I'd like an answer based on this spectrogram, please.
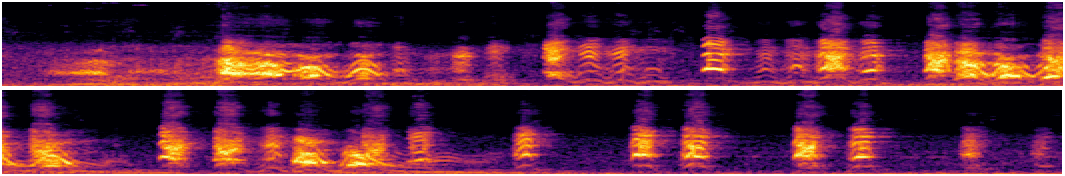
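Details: Several Jindo dogs out on a free walk, giving a rapid, irregular run of sharp barks and high yips over about ten seconds, with whining tones between bursts.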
